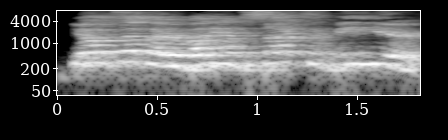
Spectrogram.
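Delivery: loud, high hype to open the set; pumped up opening hello; hyped greeting. Real, not acted. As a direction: burst on stage buzzing with energy. Comic greets crowd.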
